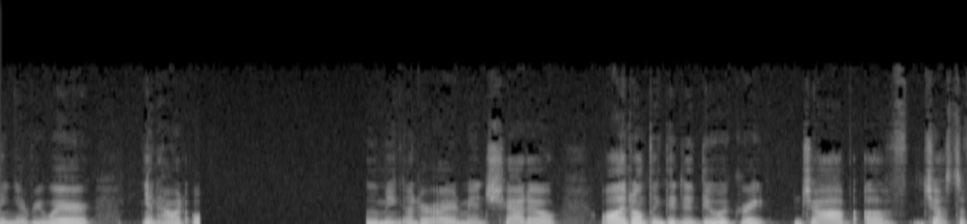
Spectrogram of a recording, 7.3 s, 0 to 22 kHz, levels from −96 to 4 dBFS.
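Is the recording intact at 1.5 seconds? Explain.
No. Just after "everywhere and how it", the speech cuts abruptly to faint hiss about 40 dB down from 1.49 to 2.75 s, an audio dropout to a faint residue, likely from signal loss upstream.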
